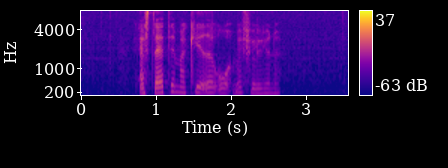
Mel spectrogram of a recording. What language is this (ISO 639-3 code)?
dan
